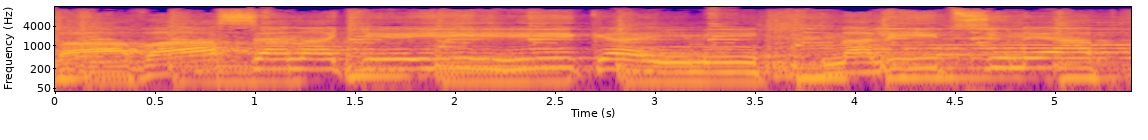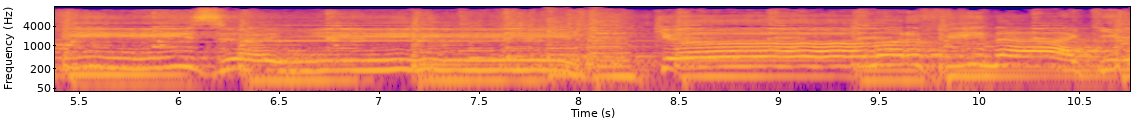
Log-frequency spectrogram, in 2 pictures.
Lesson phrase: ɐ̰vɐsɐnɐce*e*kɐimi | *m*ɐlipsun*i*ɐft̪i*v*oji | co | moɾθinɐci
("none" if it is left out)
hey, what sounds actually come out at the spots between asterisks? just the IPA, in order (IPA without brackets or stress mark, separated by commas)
i, n, e, z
